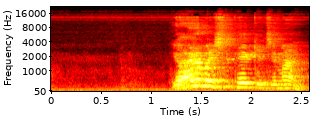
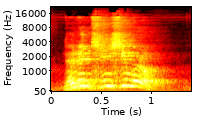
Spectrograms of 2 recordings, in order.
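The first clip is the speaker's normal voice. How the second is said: higher and louder, 너는 hit hard; emphatic question; 7 semitones higher, 4 dB louder than usual. Acted. Jesus questions Peter with a high, loud, stressed 너는. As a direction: press the question on him.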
